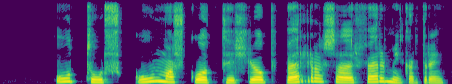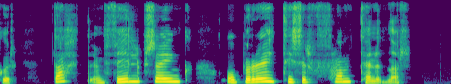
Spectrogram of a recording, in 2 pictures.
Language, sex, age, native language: Icelandic, female, 30-39, Icelandic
